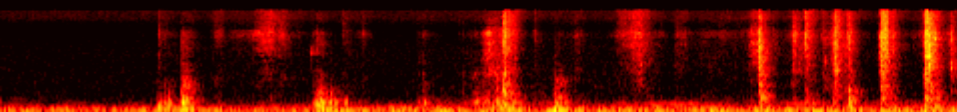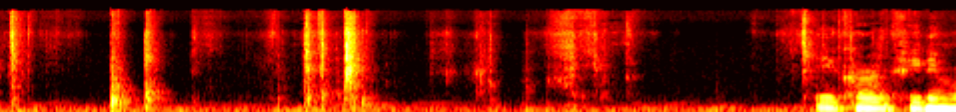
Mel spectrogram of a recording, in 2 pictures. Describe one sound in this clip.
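Playing cards riffle and slap as they are shuffled by hand.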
